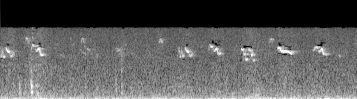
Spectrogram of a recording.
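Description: Faint bird chirps: short high calls, a few early on and then about every half second in the second half, over a steady low background hiss.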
